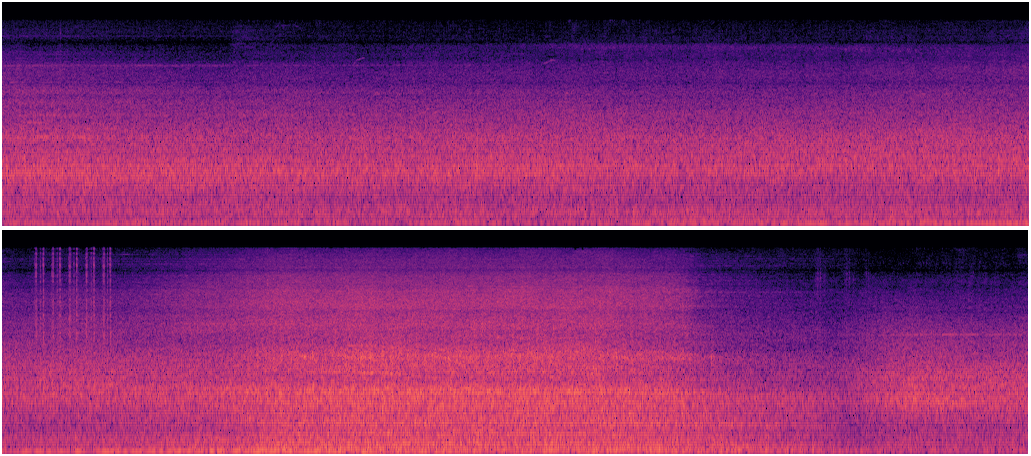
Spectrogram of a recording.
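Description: Intercity Express Train approaching and passing at speed: a steady rumble that swells to its loudest and then cuts off sharply as the last coach goes by, about three seconds before the end.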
